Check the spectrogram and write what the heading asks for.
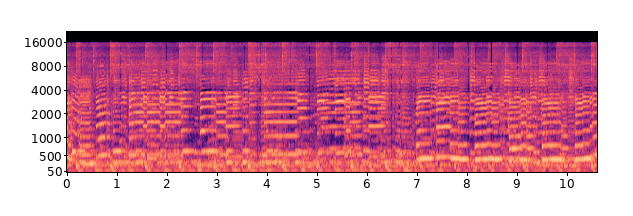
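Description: Alto saxophone playing a jump-blues swing solo over a steady drum beat, a run of short notes that settles into longer, lower notes in the last few seconds.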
